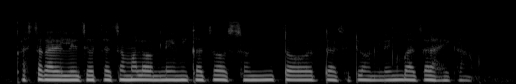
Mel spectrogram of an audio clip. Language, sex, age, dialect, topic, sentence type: Marathi, female, 25-30, Varhadi, agriculture, statement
